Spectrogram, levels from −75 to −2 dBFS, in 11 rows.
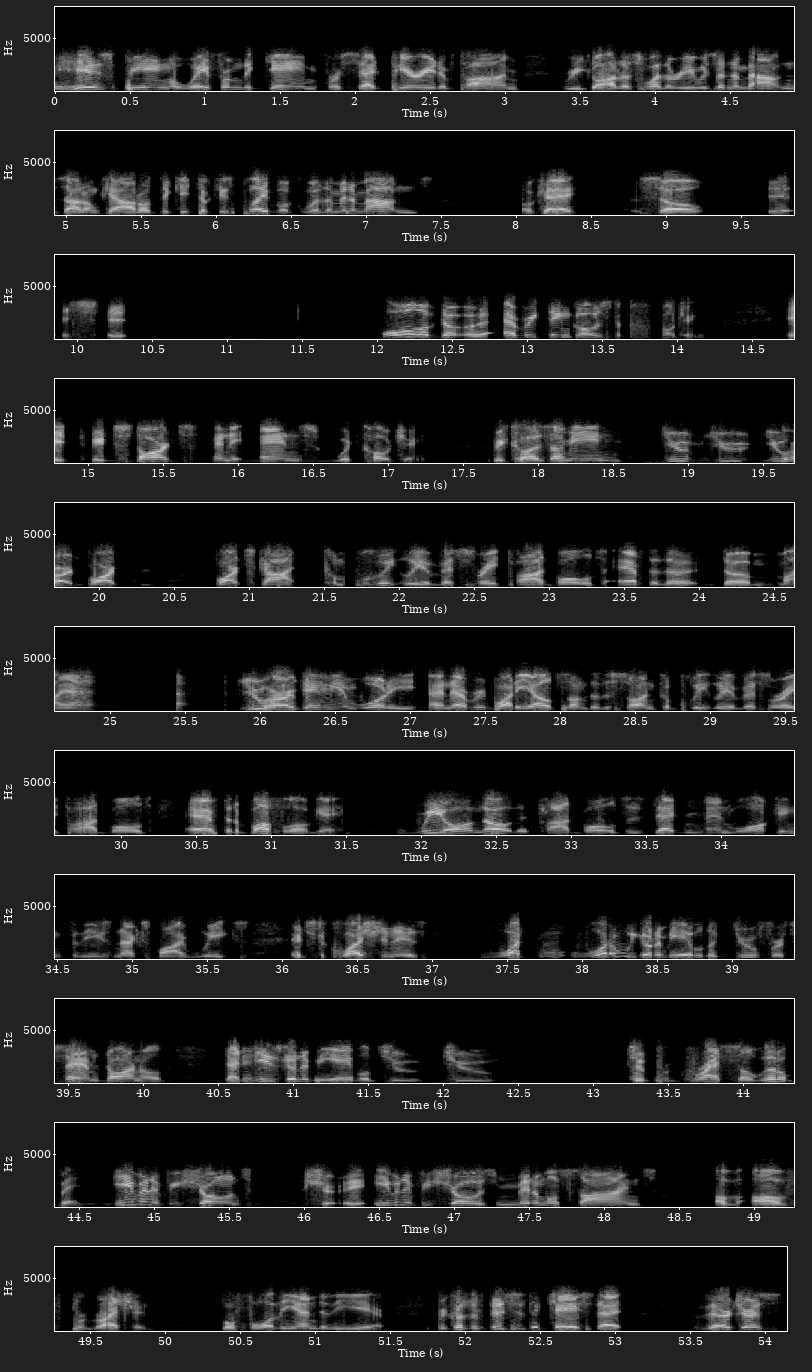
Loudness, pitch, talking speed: -26 LUFS, 165 Hz, 180 wpm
